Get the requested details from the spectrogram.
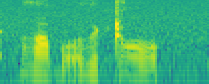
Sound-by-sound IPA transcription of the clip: ðˤ ɛ b ɔ̰ ð ɯ ʈ ɔ

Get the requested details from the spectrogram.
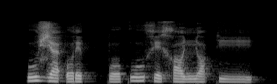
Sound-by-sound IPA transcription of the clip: u ʑ æ ʔ o ɾ e pː o k w u x e x ɒ ɲ ɒ k i

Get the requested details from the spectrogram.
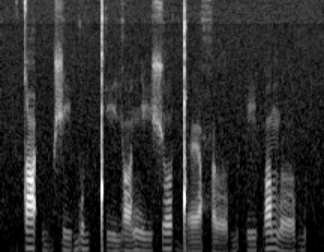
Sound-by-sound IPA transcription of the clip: tˤ œ˥ ʔ i̤˨˩ b ʃ i˨˩˦ b w i̤˥ ǃʰ i˨˩ j ɔ˨˩˦ n i˨˩ ʃ o˥ ɡ͡ǃ œ˨˩ ħ o˨˩˦ b | i˨˩ b ɔ˥ m o˨˩˦ b

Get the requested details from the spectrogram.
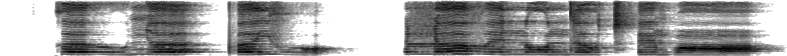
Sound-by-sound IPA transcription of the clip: k ɜ ɦ o̤ ɲ ɜ | pʼ ɜ j v ɔ̤ | ɮ ɜ v e n o n d ɜ u̯ t͡sʼ ẽ b ɑ

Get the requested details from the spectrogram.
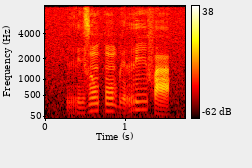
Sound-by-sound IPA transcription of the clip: r i˨ z ũ˦ kʷ ũ˦ ɓ ɪ˨ r iː˦ f a˨

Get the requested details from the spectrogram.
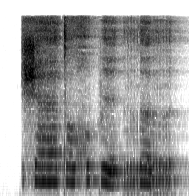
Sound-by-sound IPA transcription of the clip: ʃ æː t ɔ χʷ ʌ p ɪ | r ə r

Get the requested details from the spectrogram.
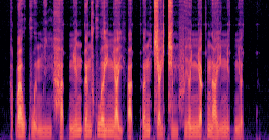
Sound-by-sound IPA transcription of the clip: ɓ a˧ w k w ɨ̰˧˨ m i̤˨˩ ŋ h a˨˩ t̚ ɲ i˧ n ɗ ə˨˦ n k w ə˧ j ɲ a˧˩ j ʔ a˨˩ t̚ ʔ ə˧ n t͡ɕ a̰˧˥ j t͡ɕ ə̤˨˩ m f i˧ ə̯ ɲ a˦˥ k̚ n a˨˦ j ɲ ə˨˩ t̚ ɲ ə˨˩ t̚

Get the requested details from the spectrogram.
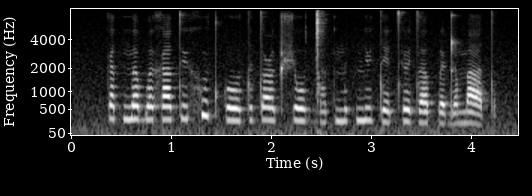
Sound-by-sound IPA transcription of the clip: k a t n̪ ɐ b ɐ x a t̪ y x u t k o t ɛ t ʕ u t ʃ o ɡ͡ǀ a t m ɪ t n y t e t̪ʰ ø t ɐ p ɛ ɖ ɐ m a t

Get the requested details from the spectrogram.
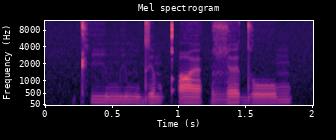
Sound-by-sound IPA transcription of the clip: ʈʰ iː˨ m i˨ m d e˦ m qʼ æ˦ | ɮ ɛ˨ d oː˨˦ m

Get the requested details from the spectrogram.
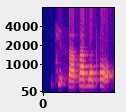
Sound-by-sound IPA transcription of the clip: t͡ɕ ḭ˦˨ θ ä˨ p ä˦ b ɔ˦ pʰ ɔ̰˦˨

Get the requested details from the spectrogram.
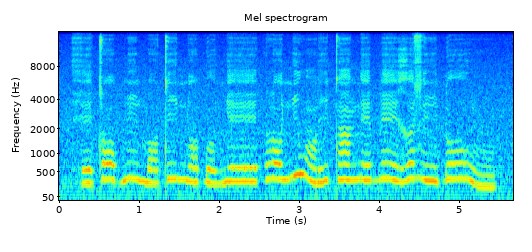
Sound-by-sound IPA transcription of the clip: h eː˨ t ɔ˦˨ b ĩ˦˨ m ɔ˨ t i˧ ɲ ɔ˨ ɓ o˨ ɲ eː˧ | l ɔ˧ ɲ i˦ w ɔ̃˨ ɾ i˧ t ã˦ ŋ e˧ b eː˦˨ ɣ ə˦ z ĩ˧ ɗ oː˦ ɣ ũ˨

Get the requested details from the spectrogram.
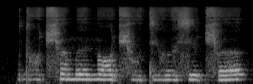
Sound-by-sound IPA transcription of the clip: d ɔ̤ t͡ɕʰ ə m ɘ n ɔ t͡ɕʰ o̤ tʲ ɔ̤ l ə̤ sʲ o t͡ɕʰ ə

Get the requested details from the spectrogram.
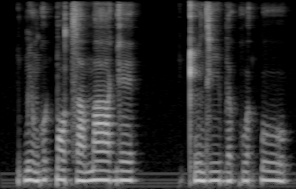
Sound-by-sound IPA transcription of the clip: ɓ ĩ˨ ɡʷ i˦ k͡p ɔ˦ t͡s a˨ m aː˦ ɡ e˦ | kʼ ĩ˨ d iː˨ b ɛ˨ kʷ a˨ k͡p uː˨

